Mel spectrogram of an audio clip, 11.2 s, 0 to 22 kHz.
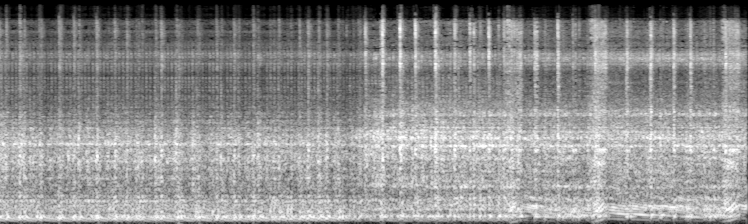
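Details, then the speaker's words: Izh Jupiter 5 two-stroke twin with balanced crankshaft: crisp buzz, clean throttle blips, no knocking or rattles. Normal running. "забегаю вперед сразу скажу что ничего страшного не случилось и вот так это двигатель работает сейчас"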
